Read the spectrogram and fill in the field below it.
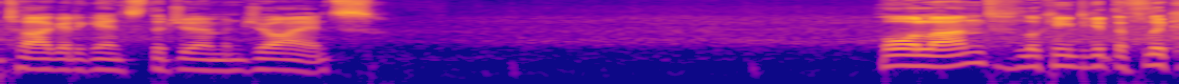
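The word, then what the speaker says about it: Haaland: now it's actually pronounced horland like hall when you look at that type of name you'd be like hollande or hooland it's a hall like uh an english hall which is interesting sancho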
